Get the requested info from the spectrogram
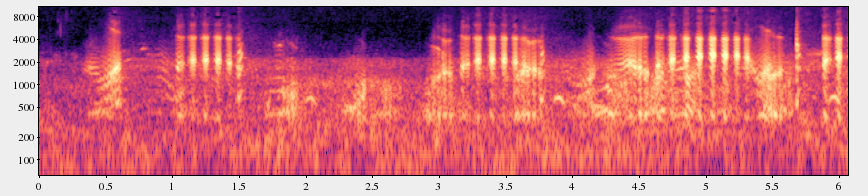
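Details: Separate bursts of rattling, pulsed croaks from wild frogs, about five in number, stand out over a quiet background, with softer calls between them.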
